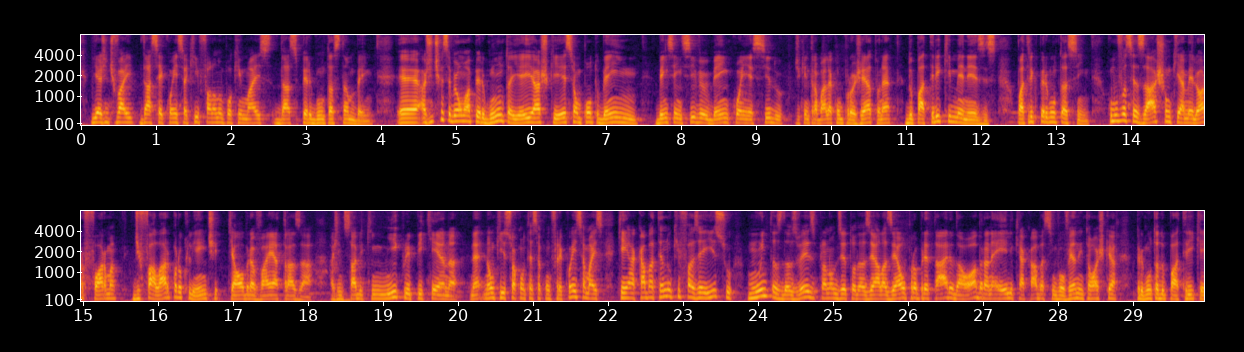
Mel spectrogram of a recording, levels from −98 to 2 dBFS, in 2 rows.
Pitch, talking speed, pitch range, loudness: 145 Hz, 230 wpm, 130-155 Hz, -17 LUFS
